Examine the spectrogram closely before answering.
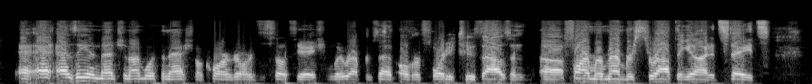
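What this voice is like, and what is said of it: Slight Southern US accent. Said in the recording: “I've been told I have a bit of a southern accent”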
